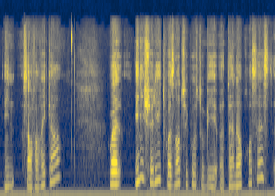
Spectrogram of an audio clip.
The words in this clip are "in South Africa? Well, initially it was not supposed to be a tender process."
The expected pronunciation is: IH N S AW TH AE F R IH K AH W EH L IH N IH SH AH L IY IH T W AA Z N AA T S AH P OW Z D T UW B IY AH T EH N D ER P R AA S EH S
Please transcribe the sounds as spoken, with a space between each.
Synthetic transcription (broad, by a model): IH N S AW TH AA F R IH K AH W EH L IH N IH SH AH L IY T W AA Z N AA T S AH P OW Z T UW B IY AH T EH N D ER P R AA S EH S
